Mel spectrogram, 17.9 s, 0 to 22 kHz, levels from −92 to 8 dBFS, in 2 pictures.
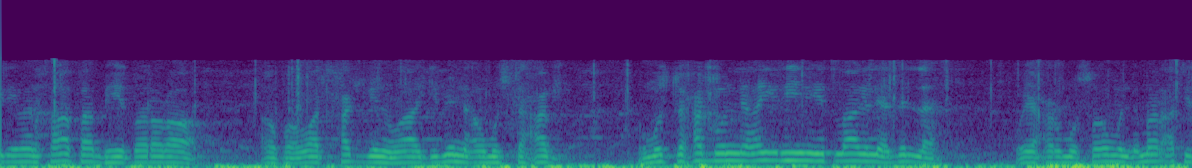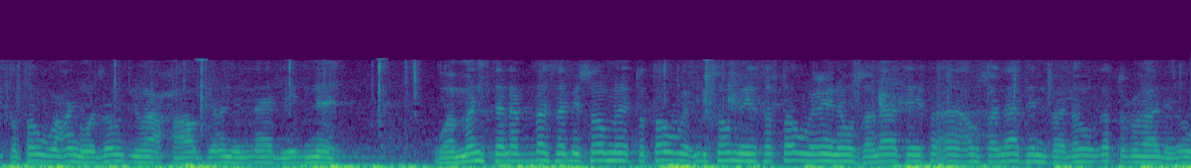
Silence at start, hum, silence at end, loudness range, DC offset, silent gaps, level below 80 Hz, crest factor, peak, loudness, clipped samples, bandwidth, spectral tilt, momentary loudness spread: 0 s; none; 0 s; 3 LU; under 0.1%; none; -24 dBFS; 16 dB; -6 dBFS; -29 LUFS; under 0.1%; 5.2 kHz; -10 dB/octave; 8 LU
